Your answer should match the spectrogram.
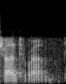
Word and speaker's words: Shantaram: And by the way, it's pronounced Shantaram.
